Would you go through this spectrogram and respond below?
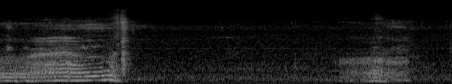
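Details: Maltese dog Brado growls at a boy pulling hostile faces, holding its ground at home: a rasping growl of about a second, a pause, then a shorter, softer second growl in a quiet room.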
